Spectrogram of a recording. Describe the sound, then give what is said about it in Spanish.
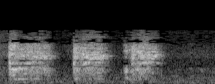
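Three short coughs from one person, meant to compare a cough on Earth with one on Mars, each a harsh, somewhat muffled burst of similar loudness with brief pauses between. “Vamos a repetir la tos en la Tierra y la tos en Marte.”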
